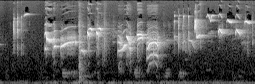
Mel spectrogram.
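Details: Orange-headed thrush pouring out a rich, varied song of swooping whistles, harsh rasps and thin high notes, ending in a series of short descending whistled phrases over a faint electrical hum.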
